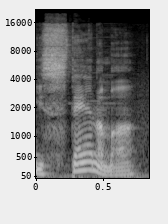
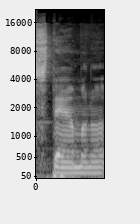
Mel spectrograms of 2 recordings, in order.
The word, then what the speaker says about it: stamina: stanima, it's not only spelled differently, but it's, like, said differently, too.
